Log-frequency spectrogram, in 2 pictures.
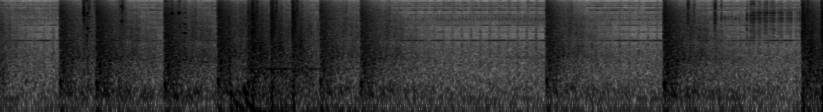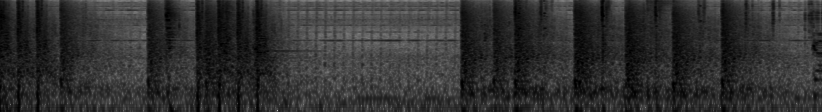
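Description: Police gunfire in The Precinct, loud repeated bursts of rapid automatic shots and single cracks separated by short pauses, with no talk over them.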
